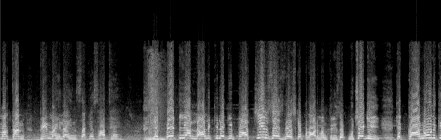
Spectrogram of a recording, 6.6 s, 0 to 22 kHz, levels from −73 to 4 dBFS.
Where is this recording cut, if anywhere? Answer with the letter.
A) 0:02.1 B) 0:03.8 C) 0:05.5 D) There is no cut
A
